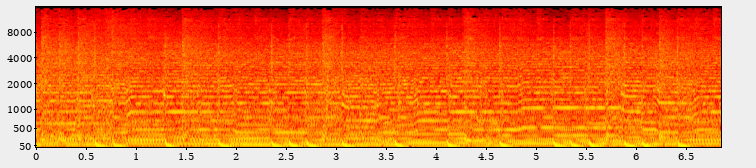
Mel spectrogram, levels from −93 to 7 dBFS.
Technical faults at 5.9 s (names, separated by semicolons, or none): none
